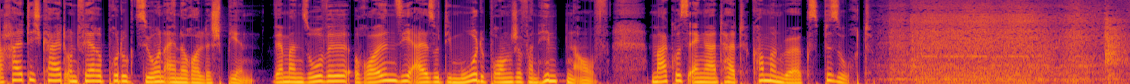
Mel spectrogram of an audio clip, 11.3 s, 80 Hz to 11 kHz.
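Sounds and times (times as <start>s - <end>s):
speech: 0.0s - 9.4s
sewing machines whirring and rattling in a clothing production workshop in Berlin: 8.8s - 11.2s.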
